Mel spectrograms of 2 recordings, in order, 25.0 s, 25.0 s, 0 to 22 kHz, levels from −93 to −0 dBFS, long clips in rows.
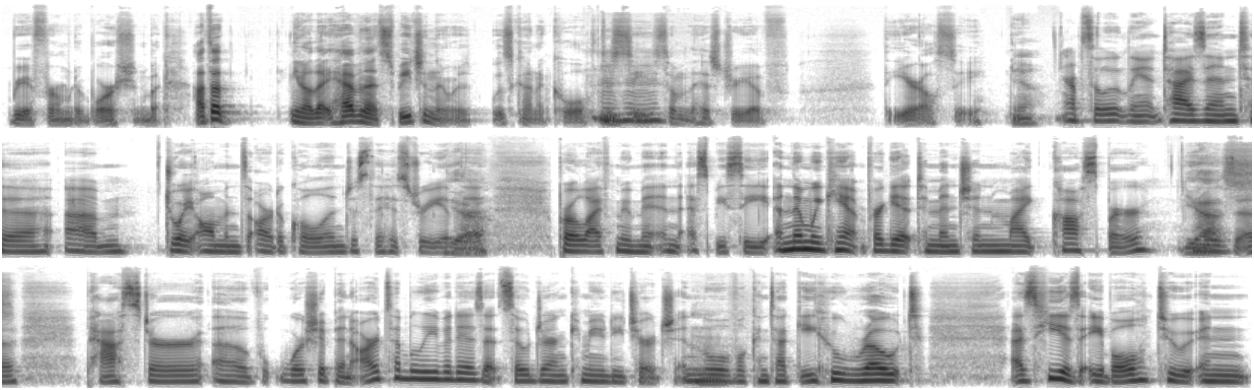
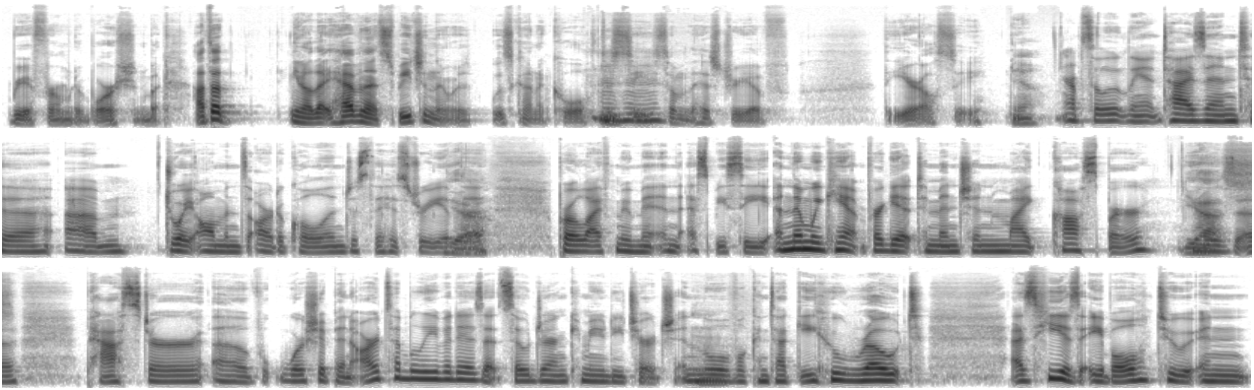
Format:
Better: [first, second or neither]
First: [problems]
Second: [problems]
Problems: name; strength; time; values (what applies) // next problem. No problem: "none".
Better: neither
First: none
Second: none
